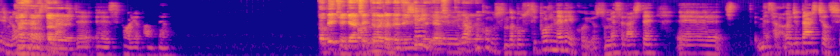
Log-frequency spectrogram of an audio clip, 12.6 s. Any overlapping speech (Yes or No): Yes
